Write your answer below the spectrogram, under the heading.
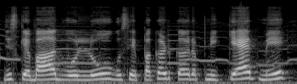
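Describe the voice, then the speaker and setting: A woman narrating a scripted animated moral story. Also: fairly high pitch, normal speed, a little hiss or hum. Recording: music behind the voice.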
